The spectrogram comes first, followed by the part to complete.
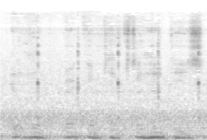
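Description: A car's turn-signal indicator ticking steadily, about two and a half clicks a second, inside the cabin of a Volkswagen waiting to enter a roundabout. A low steady engine hum runs underneath.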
